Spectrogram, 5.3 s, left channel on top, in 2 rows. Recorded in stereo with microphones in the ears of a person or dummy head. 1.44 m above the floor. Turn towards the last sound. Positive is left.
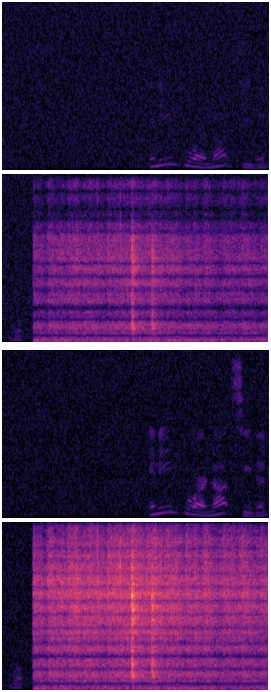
turn(degrees=-60)  # may be behind; listen again after turning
